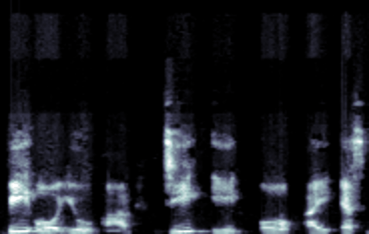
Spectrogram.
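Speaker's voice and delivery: each letter said slowly and separately; teacher spelling out the word slowly. Shown as a demonstration. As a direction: dictate letter by letter. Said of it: "പഠിക്കേണ്ടത് ബൗർജിയസ്".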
